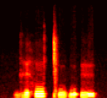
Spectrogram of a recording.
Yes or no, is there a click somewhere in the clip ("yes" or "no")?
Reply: yes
